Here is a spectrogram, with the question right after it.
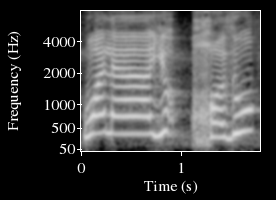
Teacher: یؤخذ کے اندر حمزہ ساکن حالت میں آ رہا ہے تو اس لیے ہم یہاں پر حمزہ کو تھوڑے سے جھٹکے کے ساتھ پڑھیں گے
